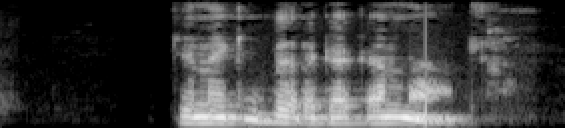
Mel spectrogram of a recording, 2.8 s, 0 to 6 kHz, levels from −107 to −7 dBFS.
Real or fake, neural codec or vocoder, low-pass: real; none; 5.4 kHz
